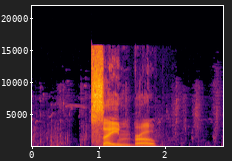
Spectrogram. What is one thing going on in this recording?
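A horse whinnies loudly close by.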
